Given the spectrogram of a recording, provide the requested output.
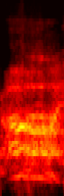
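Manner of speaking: sudden high yelp; shocked yelp. Retold or imitated. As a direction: blurt out a startled cry. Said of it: "and I was like".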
